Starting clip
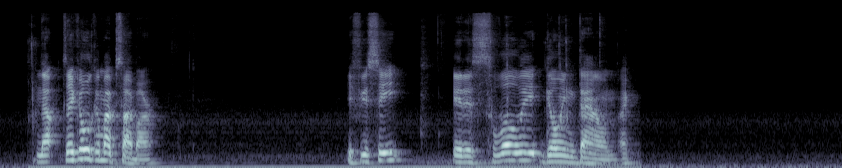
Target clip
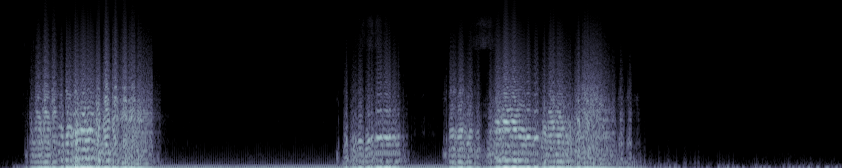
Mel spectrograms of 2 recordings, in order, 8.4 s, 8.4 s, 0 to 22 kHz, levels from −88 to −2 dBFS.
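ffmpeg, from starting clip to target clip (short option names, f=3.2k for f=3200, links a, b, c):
-filter_complex "[0:a]afftfilt=real='re':imag='-im':win_size=8192:overlap=0.75,afwtdn=0.0178,afftfilt=real='re*(1-between(b*sr/4096,2200,6600))':imag='im*(1-between(b*sr/4096,2200,6600))':win_size=4096:overlap=0.75,highshelf=f=4.2k:g=-5,acrossover=split=1700[a][b];[b]acompressor=threshold=-56dB:ratio=6[c];[a][c]amix=inputs=2:normalize=0,aeval=exprs='abs(val(0))':c=same,asplit=2[d][e];[e]aecho=0:1:81:0.1[f];[d][f]amix=inputs=2:normalize=0,volume=2.5dB"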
